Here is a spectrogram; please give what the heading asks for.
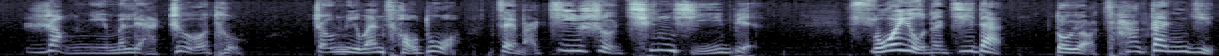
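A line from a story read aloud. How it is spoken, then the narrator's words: Hoarse voice. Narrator (Chinese): 皮迪克沙哑着嗓子说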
